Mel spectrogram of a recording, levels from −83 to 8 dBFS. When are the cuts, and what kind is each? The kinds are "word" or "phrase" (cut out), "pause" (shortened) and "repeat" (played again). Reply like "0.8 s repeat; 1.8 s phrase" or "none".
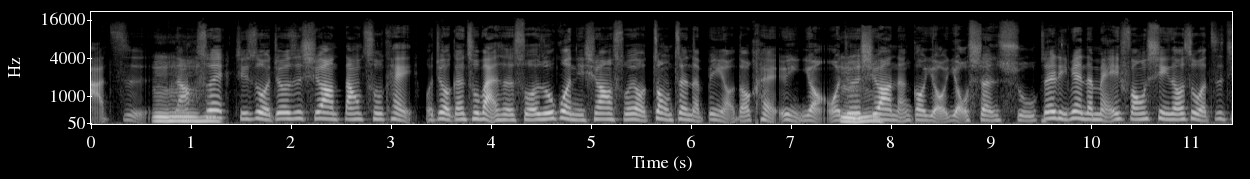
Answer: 1.4 s pause; 3.2 s pause; 9.5 s word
